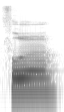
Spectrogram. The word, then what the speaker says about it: full: Và full of, các bạn đọc rõ chữ L cuối cùng ra, full, that is full of, chỗ này mình thiếu chữ of, that is full of my childhood memories.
